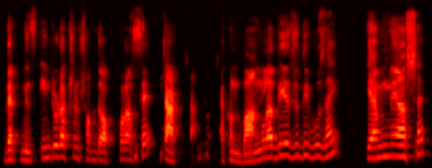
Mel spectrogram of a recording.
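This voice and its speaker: A man's voice: sits high, moderate pace, a little mellow. A male grammar teacher giving a classroom lesson. He keeps asking rhetorical questions, calls his students "brother" and sounds words out syllable by syllable.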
